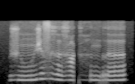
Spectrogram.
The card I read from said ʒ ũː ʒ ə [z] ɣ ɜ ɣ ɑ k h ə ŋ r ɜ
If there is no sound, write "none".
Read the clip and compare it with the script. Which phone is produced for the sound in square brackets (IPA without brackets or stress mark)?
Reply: z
